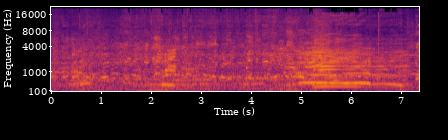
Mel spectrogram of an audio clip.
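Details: Friesian and crossbred heifer calves at Raniganj cattle market, Dinajpur, on 9 February 2025: a long harmonic moo holds steady for over a second near the end, with a fainter lowing earlier, over a constant murmur of crowd and voices.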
